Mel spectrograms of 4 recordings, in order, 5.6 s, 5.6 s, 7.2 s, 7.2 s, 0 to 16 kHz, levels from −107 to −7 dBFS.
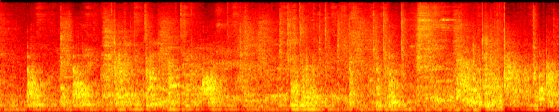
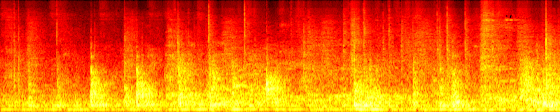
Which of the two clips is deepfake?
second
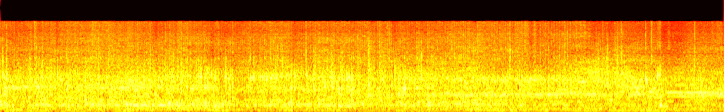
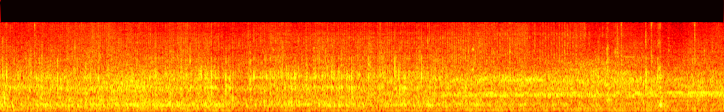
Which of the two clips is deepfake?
first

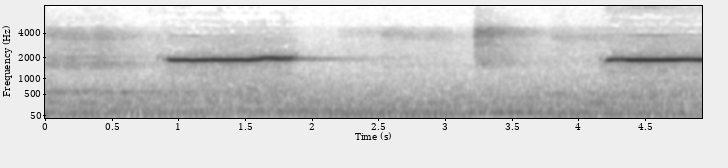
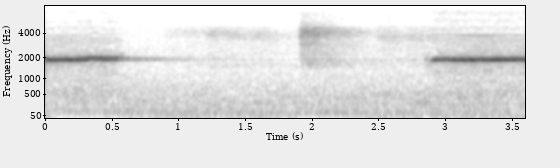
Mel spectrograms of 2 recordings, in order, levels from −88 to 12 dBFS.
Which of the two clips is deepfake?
second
